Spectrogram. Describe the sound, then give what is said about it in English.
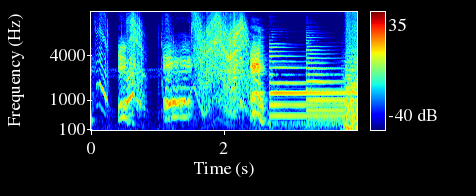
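A house doorbell rings loudly with a steady, buzzy electronic tone, sounding twice back to back near the end, after a stretch of warbling, squeaky sliding sounds. “could you ring the doorbell?”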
